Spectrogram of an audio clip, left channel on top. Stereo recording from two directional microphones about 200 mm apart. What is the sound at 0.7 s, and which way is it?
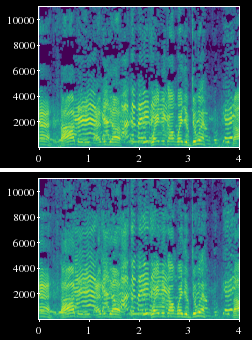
Speech, 35° right (ahead or behind).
